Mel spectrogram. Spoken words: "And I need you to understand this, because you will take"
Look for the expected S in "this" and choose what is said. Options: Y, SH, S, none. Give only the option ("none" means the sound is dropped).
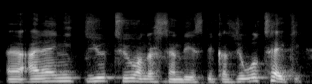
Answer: S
